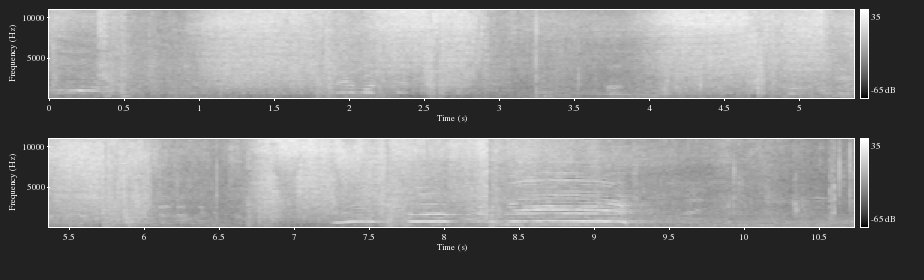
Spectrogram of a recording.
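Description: Burning fireworks hiss and sputter loudly on the ground.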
